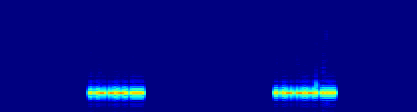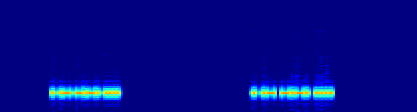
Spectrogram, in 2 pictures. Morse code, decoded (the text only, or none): EACH EACH EACH EACH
